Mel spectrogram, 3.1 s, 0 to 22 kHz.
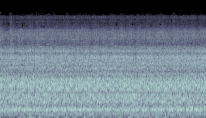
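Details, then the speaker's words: Oliver 1800 C series tractor that sat about a year, with jump pack and choke out, is throttled down while the starter whirs steadily with no firing or catch; cranks but won't start. The throttle setting is suspected, not confirmed. "Now let's throttle it down. Maybe that's our problem. We're getting nothing, friends."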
